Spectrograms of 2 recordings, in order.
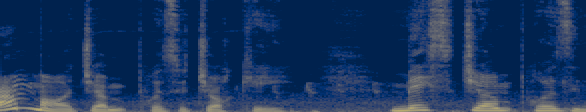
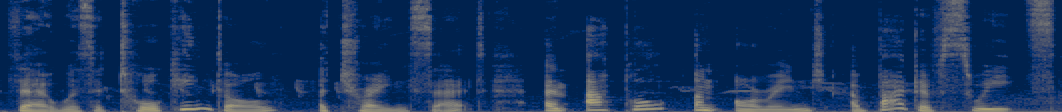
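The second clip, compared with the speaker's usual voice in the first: plain reading voice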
